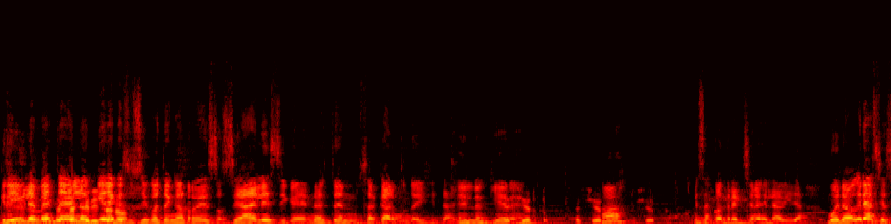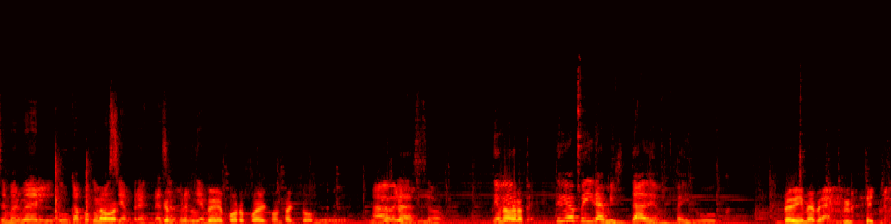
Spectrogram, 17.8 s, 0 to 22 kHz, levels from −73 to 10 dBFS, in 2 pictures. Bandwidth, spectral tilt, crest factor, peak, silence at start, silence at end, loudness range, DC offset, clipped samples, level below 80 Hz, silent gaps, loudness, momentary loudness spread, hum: 14.5 kHz; -4.5 dB/octave; 20 dB; -6 dBFS; 0 s; 0 s; 7 LU; under 0.1%; under 0.1%; -58 dBFS; none; -25 LUFS; 16 LU; none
